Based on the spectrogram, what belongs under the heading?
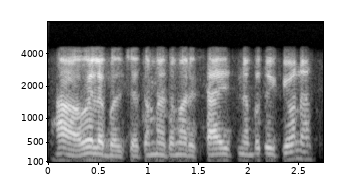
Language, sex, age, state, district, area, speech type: Gujarati, male, 18-30, Gujarat, Junagadh, urban, conversation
